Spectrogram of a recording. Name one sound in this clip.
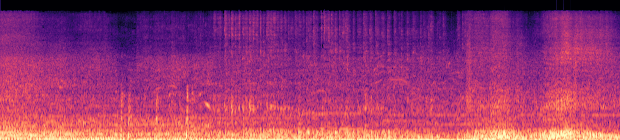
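A car engine rumbles deeply close by.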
